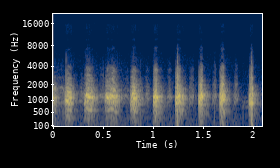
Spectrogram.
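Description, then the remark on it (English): A hen clucks in a steady run of about ten short, throaty bursts, fairly loud, with no other sounds around it. “Well, don't go to Mexico, you crazy chicken.”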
